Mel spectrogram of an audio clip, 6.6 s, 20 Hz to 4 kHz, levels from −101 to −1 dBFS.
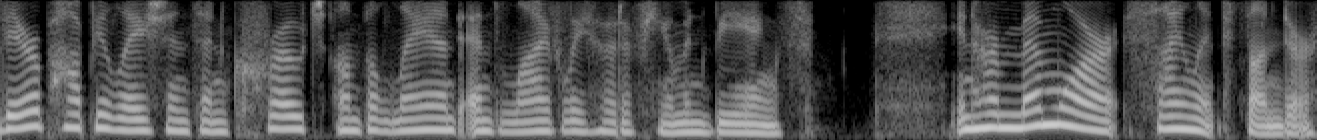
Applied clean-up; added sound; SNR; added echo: none; none; none; none.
